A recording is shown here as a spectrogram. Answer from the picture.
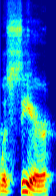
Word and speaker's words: Wasir: And that's why when they spelled Wasir, they spelled it WSYR, or or a long IR, because they're trying to get us approximately to this pronunciation, right?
